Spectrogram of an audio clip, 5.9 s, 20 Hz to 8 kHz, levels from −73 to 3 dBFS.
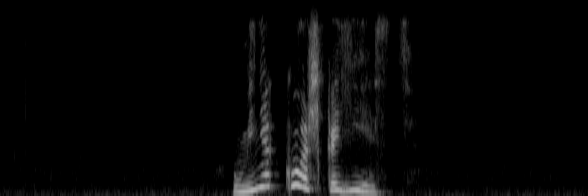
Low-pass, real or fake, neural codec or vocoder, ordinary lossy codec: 7.2 kHz; real; none; Opus, 16 kbps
